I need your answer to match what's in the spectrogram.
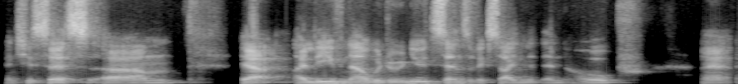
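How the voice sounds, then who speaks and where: His voice is on the low side and a little mellow, with fairly even intonation and normal speed. He's a Belgian man in his thirties, a native Dutch speaker with a Belgian Dutch accent, teaching and presenting an online language-learning talk over a video call from a home room. He stays friendly while filling his speech with fillers and restarts, and the room is echoey.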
